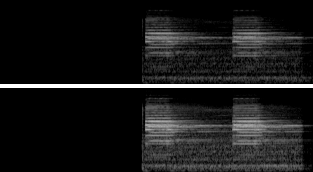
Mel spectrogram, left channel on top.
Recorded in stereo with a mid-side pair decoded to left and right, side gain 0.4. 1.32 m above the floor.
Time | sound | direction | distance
1.4 | an alarm | 65° right | 1.8 m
